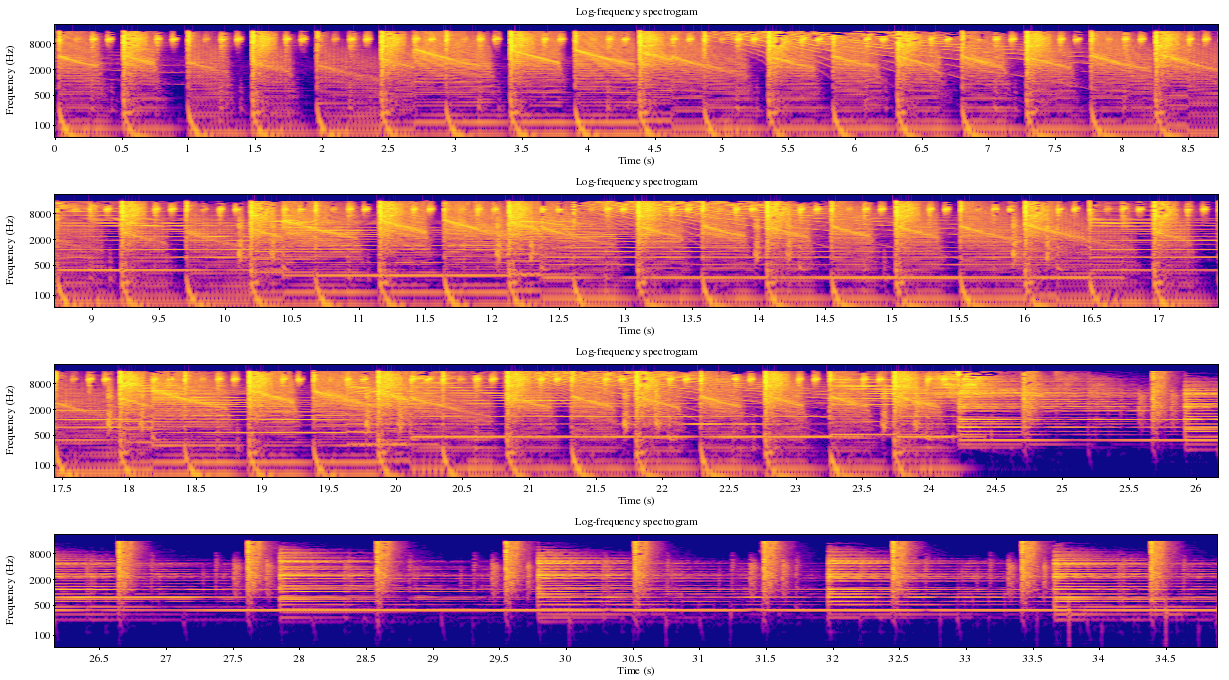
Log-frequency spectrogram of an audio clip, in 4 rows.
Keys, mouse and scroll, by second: 3.3 right click, 4.9 z, 5.6 z, 7.8 click, 12.3-15.8 middle drag, 18.0-21.0 drag, 20.1-22.1 middle drag, 24.9-26.2 middle drag, 26.2-28.5 right drag, 27.2 click, 29.6-31.9 right drag, 31.1 alt+d, 32.7-33.6 middle drag, 33.6 click.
